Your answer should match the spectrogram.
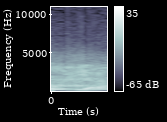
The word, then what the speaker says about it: Увира: Ударение нужно делать на букве И. Увира правильно произносил фамилия.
